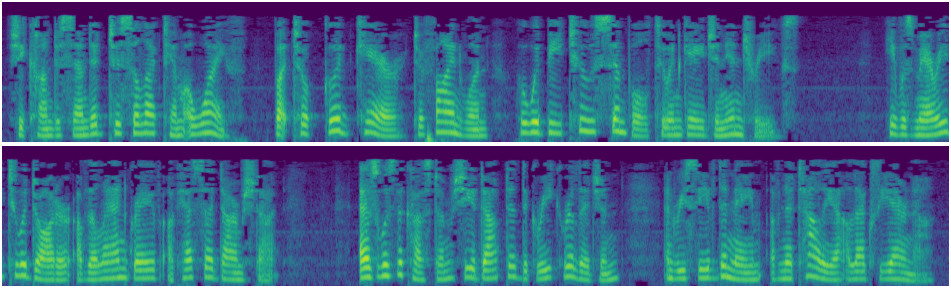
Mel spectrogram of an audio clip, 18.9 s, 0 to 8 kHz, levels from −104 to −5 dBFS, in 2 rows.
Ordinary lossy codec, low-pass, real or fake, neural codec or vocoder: MP3, 24 kbps; 7.2 kHz; real; none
